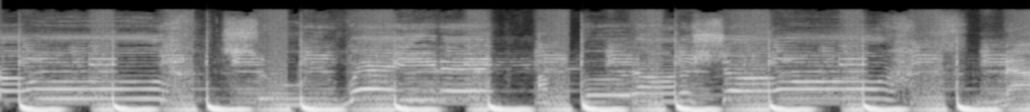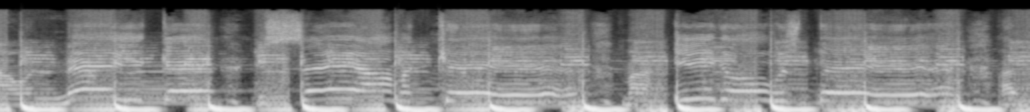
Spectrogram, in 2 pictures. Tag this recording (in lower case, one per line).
music
electronic dance music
